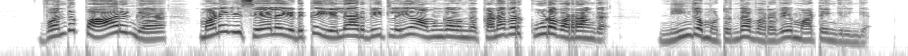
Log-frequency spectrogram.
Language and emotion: Tamil, angry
